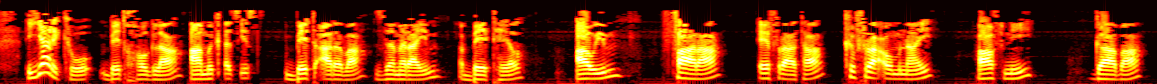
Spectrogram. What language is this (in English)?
Amharic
